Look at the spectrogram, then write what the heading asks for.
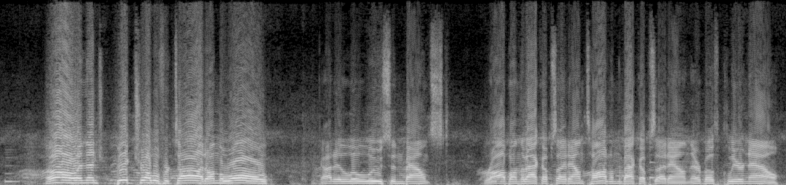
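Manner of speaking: live race call, quick and lively; motorsport commentator. Real, not acted.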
